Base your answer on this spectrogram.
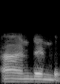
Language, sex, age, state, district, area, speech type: Malayalam, male, 18-30, Kerala, Palakkad, rural, conversation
